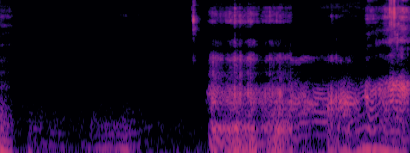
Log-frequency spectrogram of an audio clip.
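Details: Snoring in a sleeping dog: low, rumbling, snorting breaths that grow louder and rougher partway through.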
